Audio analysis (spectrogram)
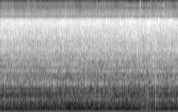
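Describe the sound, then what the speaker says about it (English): Ham pieces fry in a pan on a medium-low stove, a loud, steady, dense sizzle with no speech. "Make sure it's placed down evenly at the bottom of the pan, and each piece have its own little space to fry"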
